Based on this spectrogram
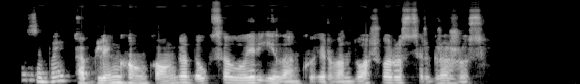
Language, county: Lithuanian, Vilnius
